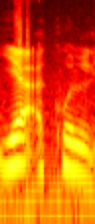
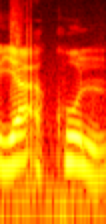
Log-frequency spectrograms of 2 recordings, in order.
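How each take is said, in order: The two takes are said the same way.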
